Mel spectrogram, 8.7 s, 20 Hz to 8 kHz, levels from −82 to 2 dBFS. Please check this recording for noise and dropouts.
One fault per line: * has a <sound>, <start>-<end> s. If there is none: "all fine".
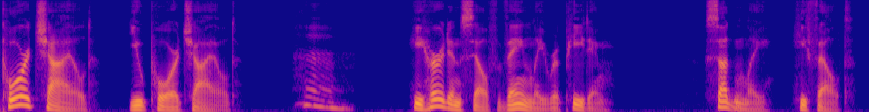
* has a sigh, 2.9-3.6 s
